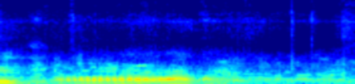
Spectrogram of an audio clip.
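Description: A man's voice holding one long, steady vowel for about a second, with no words. After it comes a low background hubbub.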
